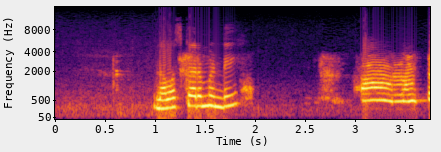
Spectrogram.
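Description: A young woman speaks brightly into a microphone.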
